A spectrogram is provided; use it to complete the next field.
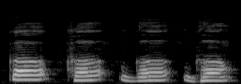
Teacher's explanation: या वर्णांच उच्चार स्थान कंठ आहे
